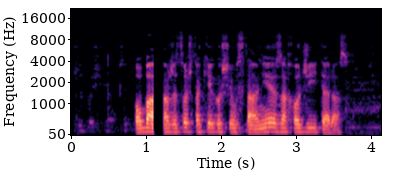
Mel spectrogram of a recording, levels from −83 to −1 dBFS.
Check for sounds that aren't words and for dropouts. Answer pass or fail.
fail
